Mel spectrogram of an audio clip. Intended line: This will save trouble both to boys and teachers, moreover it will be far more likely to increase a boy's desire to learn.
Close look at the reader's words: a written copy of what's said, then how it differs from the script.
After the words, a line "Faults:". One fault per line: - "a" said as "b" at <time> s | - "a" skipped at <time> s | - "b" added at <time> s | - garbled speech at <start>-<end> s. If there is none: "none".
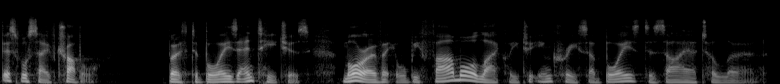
This will save trouble both to boys and teachers, moreover it will be far more likely to increase a boy's desire to learn.
Faults:
none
